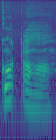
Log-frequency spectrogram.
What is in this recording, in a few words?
break it, Washo; gO7taha7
